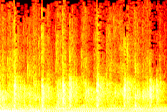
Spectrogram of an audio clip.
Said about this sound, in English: Can I get a very big amen? Clap your hands for God.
